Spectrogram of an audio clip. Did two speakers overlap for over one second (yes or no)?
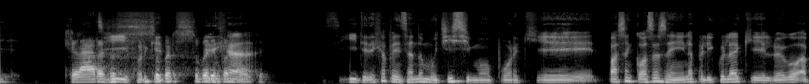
yes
